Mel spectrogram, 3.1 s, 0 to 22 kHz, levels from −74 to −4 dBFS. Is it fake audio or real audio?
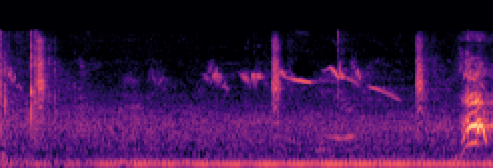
real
